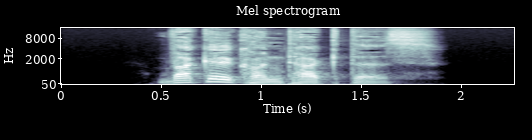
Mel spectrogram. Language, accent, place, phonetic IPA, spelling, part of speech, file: German, Germany, Berlin, [ˈvakl̩kɔnˌtaktəs], Wackelkontaktes, noun, De-Wackelkontaktes.ogg
- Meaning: genitive of Wackelkontakt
